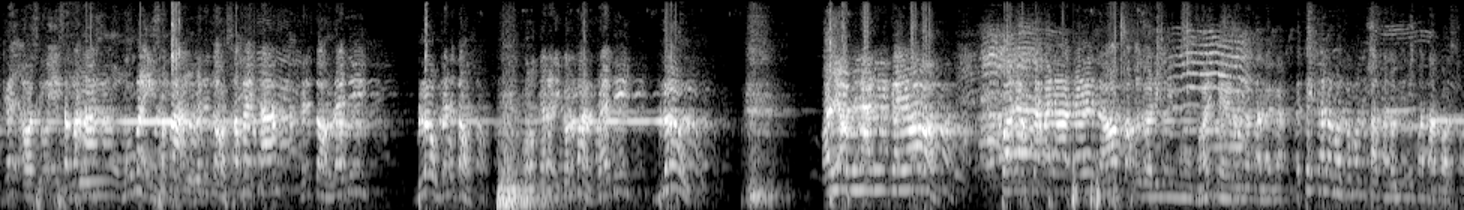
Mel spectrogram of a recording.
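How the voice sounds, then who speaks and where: A man's voice: very high voice, rapid-fire, heavy background noise. A man working as a clown at a children's birthday party, teasing and joking with a child and laughing often. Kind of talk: hosting a children's party game. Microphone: handheld mic, recorded by a distant camera. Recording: roomy sound from far off.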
